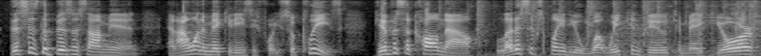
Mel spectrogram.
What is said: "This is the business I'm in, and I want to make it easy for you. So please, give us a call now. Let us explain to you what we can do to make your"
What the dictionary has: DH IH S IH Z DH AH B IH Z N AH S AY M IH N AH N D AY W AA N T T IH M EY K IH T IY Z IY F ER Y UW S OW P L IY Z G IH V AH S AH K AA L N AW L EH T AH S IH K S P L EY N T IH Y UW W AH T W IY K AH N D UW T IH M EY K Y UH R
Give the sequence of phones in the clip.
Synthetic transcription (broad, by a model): DH IH S IH Z DH AH B IH Z N AH S AY M IH N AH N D AY W AA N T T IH M EY K IH T IY Z IY F ER Y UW S OW P L IY Z G IH V AH S AH K AA L N AW L EH T AH S IH K S P L EY N T IH Y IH W AH T W IY K AH N D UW T IH M EY K Y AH R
